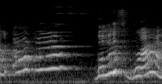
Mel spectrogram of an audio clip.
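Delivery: high, clueless voice of her younger self; naive younger self. Retold or imitated. Retelling her first fried chicken, mock naive. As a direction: sure the chicken is done because it's brown. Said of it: "So I was like".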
